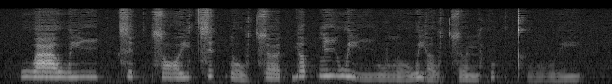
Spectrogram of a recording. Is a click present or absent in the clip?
absent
